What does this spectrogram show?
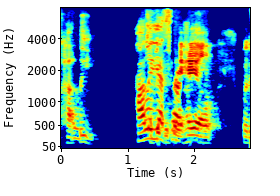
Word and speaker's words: Haile: a that's that's my Mirena so we use pronounced Holly Holly yes my Heil but yeah it's really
